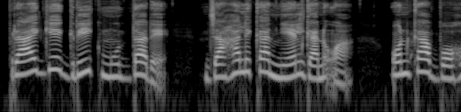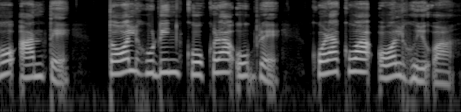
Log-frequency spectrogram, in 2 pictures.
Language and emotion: Santali, neutral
